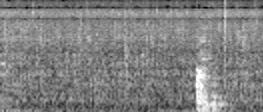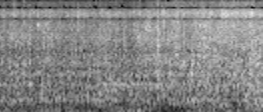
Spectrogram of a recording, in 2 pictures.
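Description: Crushed garlic and ginger sizzling and crackling in hot oil, with a brief louder clatter about two seconds in.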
